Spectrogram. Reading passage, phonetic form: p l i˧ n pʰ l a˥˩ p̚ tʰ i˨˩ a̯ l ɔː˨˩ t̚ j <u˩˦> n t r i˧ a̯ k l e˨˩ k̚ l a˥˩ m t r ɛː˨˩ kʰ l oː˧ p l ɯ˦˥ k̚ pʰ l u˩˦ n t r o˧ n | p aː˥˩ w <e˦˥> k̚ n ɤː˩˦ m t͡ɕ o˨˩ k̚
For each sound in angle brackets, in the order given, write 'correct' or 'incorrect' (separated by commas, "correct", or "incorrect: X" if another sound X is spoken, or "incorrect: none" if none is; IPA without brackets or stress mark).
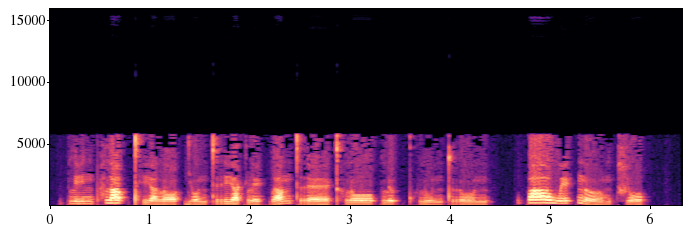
incorrect: o˩˦, correct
